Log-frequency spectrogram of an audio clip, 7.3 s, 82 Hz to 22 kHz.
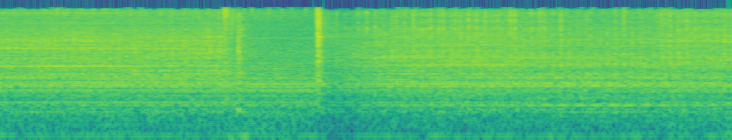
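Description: WMW DLZ 630 centre lathe running, a steady mechanical drone with a whine from its drive and gearing. Two short clicks break it about two and a half and three seconds in.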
